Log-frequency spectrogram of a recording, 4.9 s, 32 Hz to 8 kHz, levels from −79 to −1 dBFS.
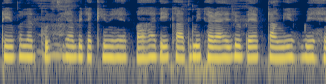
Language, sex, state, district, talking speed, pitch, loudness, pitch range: Hindi, female, Jharkhand, Ranchi, 210 wpm, 185 Hz, -15 LUFS, 180-190 Hz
